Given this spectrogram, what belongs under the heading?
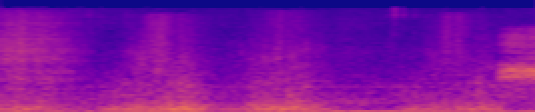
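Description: Bird cawing in a video game, faint raspy crow calls repeated a few times over a soft ambient bed.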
